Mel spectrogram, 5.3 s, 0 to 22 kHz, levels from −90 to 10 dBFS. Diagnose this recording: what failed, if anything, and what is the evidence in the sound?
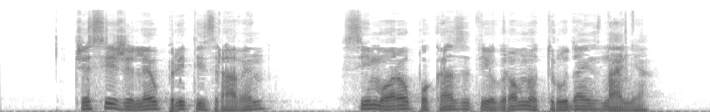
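The codec stage is at fault, across the whole recording. The upper spectrum of the speech sounds synthetic: s sounds come out gritty and lispy, with a metallic sheen rather than clean hiss. The likely cause is HE-AAC compression at a low bitrate, around 20 kbps to judge by the damage. At that rate the encoder codes only the lower band and fabricates the treble by copying lower bands upward under a coarse envelope, so the rebuilt harmonics no longer align with the real ones.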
